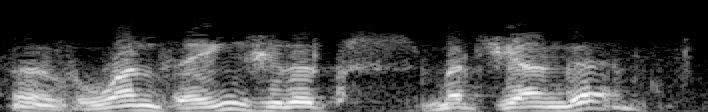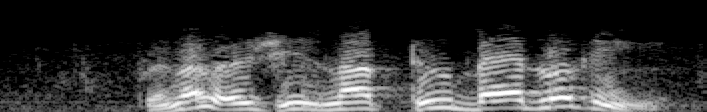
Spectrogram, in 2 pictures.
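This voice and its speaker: An actor playing a concerned, genial family doctor with a probing, avuncular manner in an old-time radio drama. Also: male voice, medium pitch, big pitch swings, normal speed, breathy edge. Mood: genial, curious. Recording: tinny, noisy old radio broadcast.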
